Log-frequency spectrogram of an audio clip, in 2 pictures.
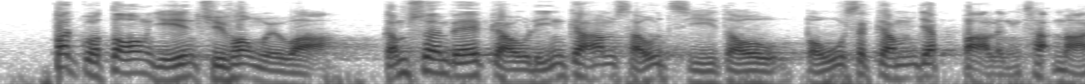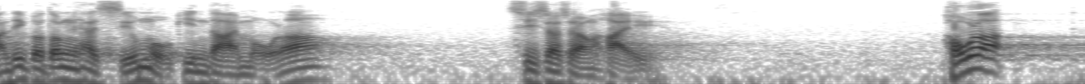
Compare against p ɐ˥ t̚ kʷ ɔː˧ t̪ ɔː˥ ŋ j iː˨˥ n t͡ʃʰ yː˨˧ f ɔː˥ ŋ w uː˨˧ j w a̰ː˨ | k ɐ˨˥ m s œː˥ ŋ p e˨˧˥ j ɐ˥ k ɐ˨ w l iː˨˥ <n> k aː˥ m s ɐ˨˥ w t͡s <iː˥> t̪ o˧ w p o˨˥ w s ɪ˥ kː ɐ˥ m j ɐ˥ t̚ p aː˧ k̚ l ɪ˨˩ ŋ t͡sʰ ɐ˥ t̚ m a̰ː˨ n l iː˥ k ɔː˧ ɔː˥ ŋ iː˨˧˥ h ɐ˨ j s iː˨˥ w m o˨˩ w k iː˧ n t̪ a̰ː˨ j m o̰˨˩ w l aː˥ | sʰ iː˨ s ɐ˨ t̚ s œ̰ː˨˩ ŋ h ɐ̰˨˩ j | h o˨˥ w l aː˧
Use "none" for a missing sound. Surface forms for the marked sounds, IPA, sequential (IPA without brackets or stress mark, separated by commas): n, iː˨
